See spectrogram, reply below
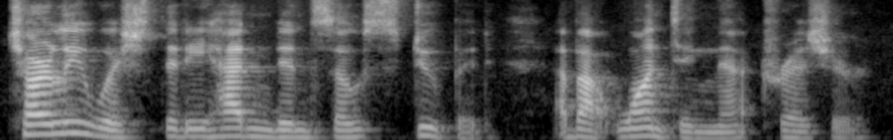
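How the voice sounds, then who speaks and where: A woman narrating a scripted story in a measured, expressive storytelling manner. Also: deep voice. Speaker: audiobook reader.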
